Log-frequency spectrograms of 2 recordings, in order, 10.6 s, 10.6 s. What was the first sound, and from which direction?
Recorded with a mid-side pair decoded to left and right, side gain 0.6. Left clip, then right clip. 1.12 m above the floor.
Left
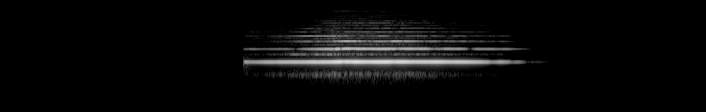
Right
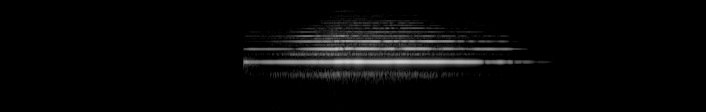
A flute, 10° left.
